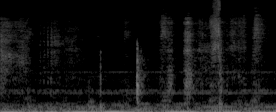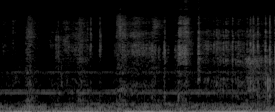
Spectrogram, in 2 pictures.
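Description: Comic book pages being handled and turned: soft paper rustles and a few light clicks over a steady low hum.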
